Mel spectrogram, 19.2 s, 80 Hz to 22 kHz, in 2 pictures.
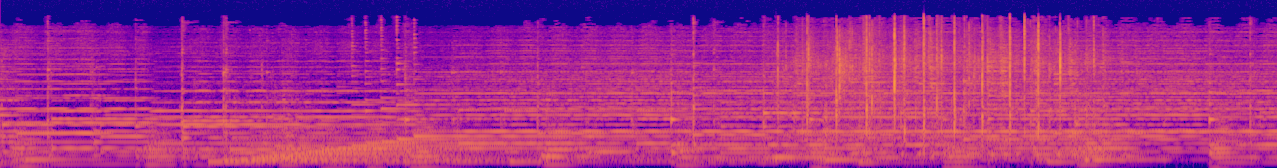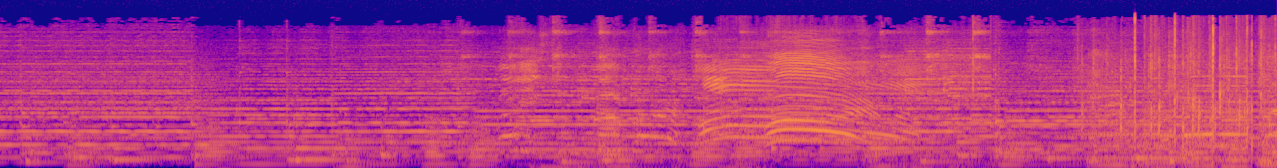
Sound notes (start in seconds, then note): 5.7 crowd clapping; 13.3 crowd cheering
